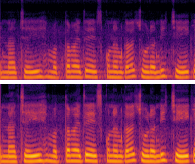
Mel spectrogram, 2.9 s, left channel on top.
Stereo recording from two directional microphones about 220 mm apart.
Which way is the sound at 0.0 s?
40° right (ahead or behind).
